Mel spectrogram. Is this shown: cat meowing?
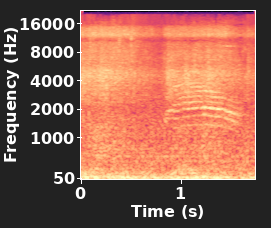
yes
